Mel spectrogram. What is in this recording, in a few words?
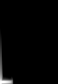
grunt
